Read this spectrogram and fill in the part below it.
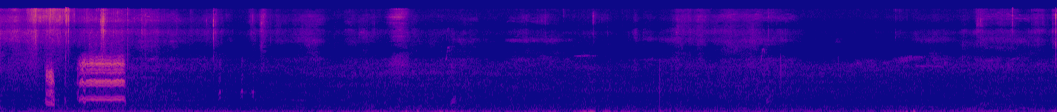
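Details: Male tuxedo quail calling in a garden among hens: a short rising note, then a loud, harsh, buzzy phrase of about half a second. Faint rustling and soft background noise follow.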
